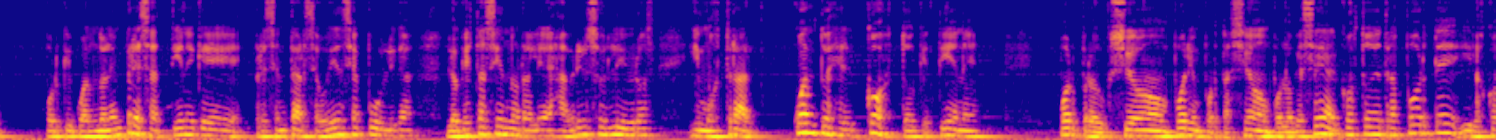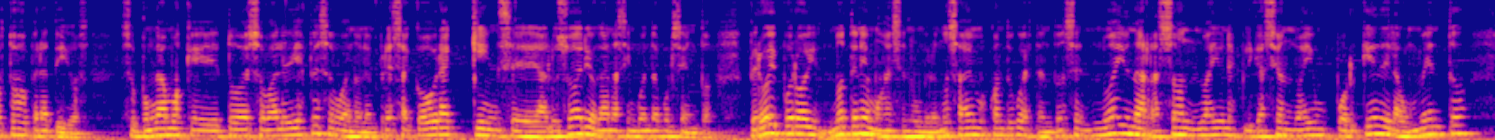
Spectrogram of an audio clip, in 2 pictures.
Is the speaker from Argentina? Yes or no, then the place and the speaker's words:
yes; Argentina; Nosotros como usuarios, como argentinos, como pueblo, debemos saber cuánto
